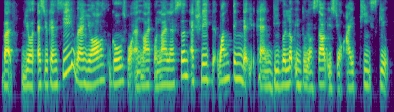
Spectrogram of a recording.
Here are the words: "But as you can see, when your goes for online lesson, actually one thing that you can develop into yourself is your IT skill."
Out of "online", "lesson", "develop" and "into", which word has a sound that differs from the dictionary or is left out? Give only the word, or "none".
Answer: none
